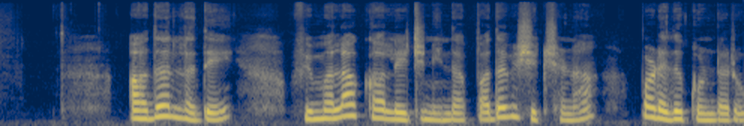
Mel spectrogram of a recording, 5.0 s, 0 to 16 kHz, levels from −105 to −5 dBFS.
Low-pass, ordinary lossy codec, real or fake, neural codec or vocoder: 14.4 kHz; none; fake; vocoder, 44.1 kHz, 128 mel bands, Pupu-Vocoder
